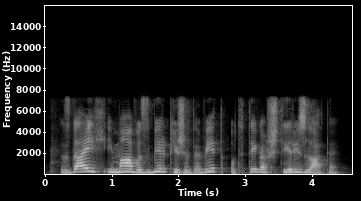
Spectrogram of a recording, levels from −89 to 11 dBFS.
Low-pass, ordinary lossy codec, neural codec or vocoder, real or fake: 7.2 kHz; none; codec, 16 kHz, 6 kbps, DAC; fake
